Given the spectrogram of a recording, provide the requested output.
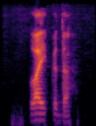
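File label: "лайкыда", Komi, male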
